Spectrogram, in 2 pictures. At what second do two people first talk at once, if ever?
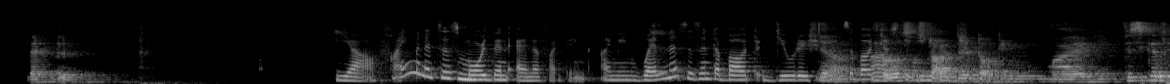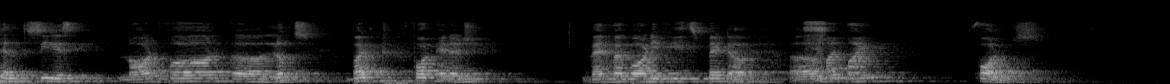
8.2 s

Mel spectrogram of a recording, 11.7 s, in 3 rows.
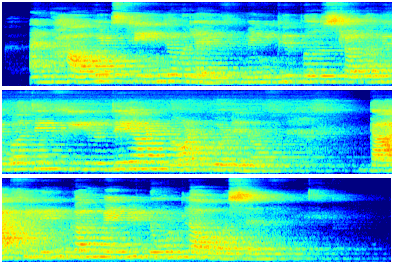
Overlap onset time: none

